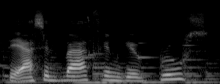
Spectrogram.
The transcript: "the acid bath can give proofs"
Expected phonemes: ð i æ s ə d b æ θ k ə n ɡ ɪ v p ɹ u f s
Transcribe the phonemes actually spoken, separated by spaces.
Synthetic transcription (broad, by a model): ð i æ s ə d b æ θ k ə n ɡ ɪ v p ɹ u f s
